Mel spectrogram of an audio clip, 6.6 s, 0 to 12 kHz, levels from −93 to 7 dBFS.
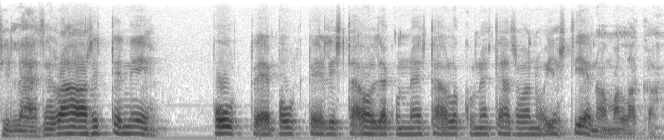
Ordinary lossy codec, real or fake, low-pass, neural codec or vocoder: none; real; none; none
